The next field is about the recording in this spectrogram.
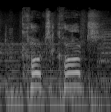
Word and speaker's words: Kot Kot: Prior to that, it was Cote Cote, spelled K-O-T, K-O-T, two words.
